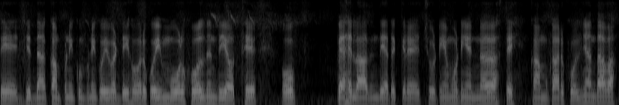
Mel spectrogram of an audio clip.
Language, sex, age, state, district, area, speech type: Punjabi, male, 18-30, Punjab, Amritsar, urban, spontaneous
